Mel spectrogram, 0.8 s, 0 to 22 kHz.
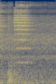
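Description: Class 450 train 450004 passing at Clapham Junction makes a short burst of rumbling wheels with a faint high squeal, steady and fairly close, with no talk.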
